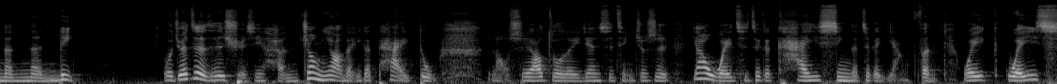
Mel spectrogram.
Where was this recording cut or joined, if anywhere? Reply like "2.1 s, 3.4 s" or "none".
4.8 s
